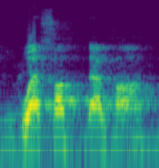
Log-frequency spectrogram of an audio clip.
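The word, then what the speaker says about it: وَصَدَّقَ: Wasaddaqa itu artinya dia membenarkan. Tapi kalau wasadaqa dia benar. Benar dan membenarkan kan beda. Beda tasdid aja. Hanya beda tasdid.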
